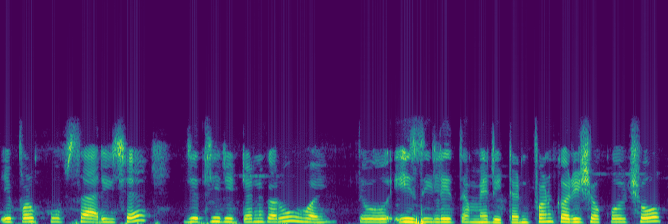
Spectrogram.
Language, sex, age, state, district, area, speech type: Gujarati, female, 18-30, Gujarat, Ahmedabad, urban, spontaneous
